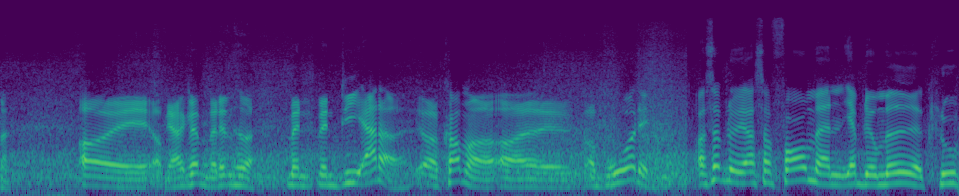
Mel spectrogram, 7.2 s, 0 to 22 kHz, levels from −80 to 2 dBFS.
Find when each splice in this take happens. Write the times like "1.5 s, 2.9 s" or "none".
1.2 s, 2.4 s, 5.2 s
